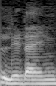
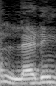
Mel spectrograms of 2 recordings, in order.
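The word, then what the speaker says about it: Leydig: लैडिंग cell, या आप लोग इसको हिंदी में लेडाइंग भी बोल सकते हो ना, लैडिंग बोलेंगे ज्यादा सही रहेगा। लैडिंग लैडिंग लैडिंग, इसका प्रोनाउंसिएशन क्या है, लैडिंग है, ठीक है।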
